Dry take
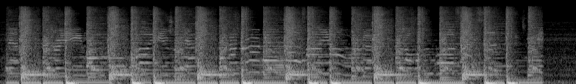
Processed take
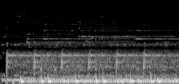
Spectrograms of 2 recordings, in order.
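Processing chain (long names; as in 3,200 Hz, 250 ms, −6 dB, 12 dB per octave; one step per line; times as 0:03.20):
gate on every frequency bin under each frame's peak −10 dB strong
change of speed 3.22×
moving average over 21 samples
reverb whose tail is shaped and stops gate 480 ms flat, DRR 0.5 dB
level +6 dB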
